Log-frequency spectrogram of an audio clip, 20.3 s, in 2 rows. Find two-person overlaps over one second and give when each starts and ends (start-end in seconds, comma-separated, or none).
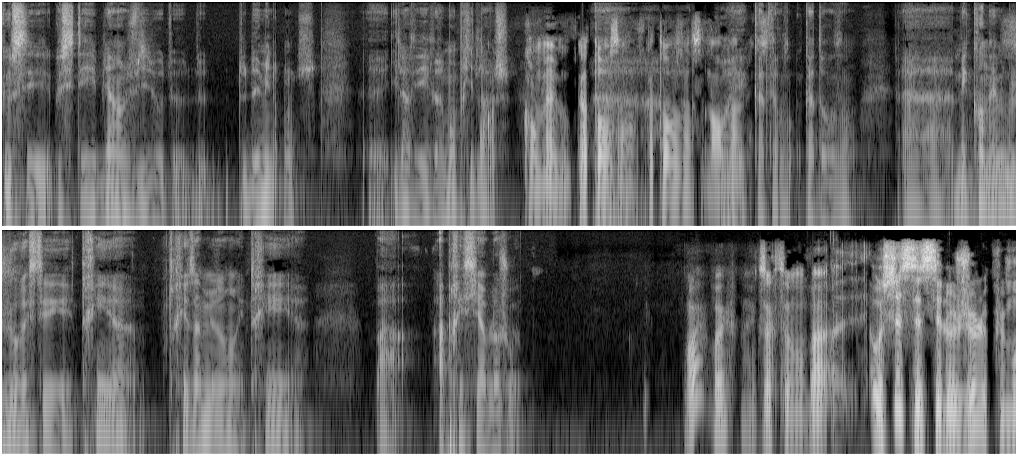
none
